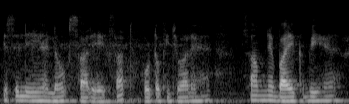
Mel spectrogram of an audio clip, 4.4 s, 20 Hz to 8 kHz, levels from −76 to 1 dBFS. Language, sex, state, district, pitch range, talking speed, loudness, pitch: Hindi, male, Uttar Pradesh, Etah, 115-130 Hz, 190 wpm, -30 LUFS, 120 Hz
